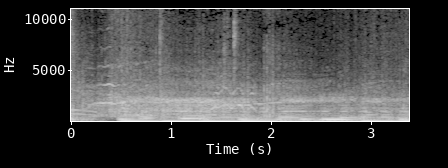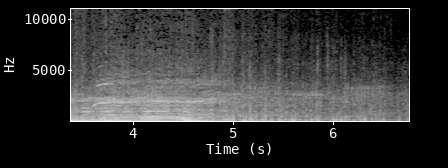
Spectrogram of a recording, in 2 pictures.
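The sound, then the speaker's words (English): A loud horse whinny rings out over a steady, dense rumble of hoofbeats, which thin into a faster, fading clatter in the last couple of seconds as the marshal's horse, spooked by a gunshot, gallops off. “Being as how this here is a farewell party, I'm gonna shoot off my gun, spook the marshal's horse, and he'll gallop out of West Buzzard's Bottom real fast.”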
